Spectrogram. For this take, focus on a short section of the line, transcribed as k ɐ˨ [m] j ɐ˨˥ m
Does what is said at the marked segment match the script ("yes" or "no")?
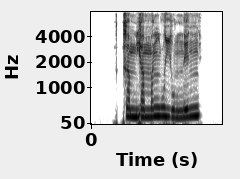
yes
